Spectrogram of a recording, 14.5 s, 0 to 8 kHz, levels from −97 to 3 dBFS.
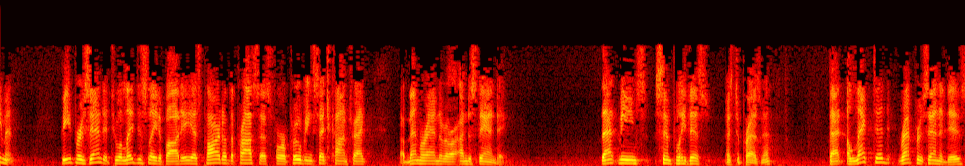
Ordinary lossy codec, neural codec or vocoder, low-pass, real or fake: MP3, 24 kbps; codec, 16 kHz, 1.1 kbps, Voila-Tokenizer; 7.2 kHz; fake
